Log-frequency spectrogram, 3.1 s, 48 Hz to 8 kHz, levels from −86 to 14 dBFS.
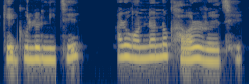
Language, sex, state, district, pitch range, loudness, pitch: Bengali, female, West Bengal, Alipurduar, 220-245 Hz, -15 LUFS, 225 Hz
